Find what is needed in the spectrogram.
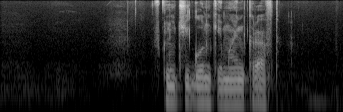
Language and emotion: Russian, neutral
